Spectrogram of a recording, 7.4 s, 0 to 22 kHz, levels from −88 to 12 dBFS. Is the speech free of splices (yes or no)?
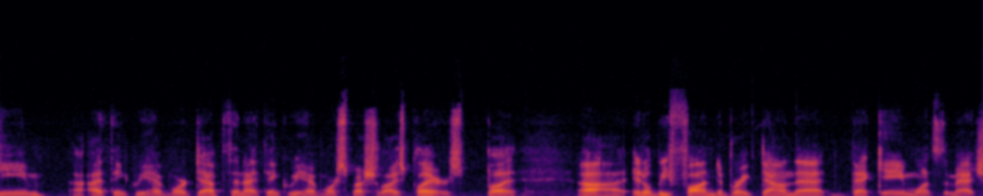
yes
